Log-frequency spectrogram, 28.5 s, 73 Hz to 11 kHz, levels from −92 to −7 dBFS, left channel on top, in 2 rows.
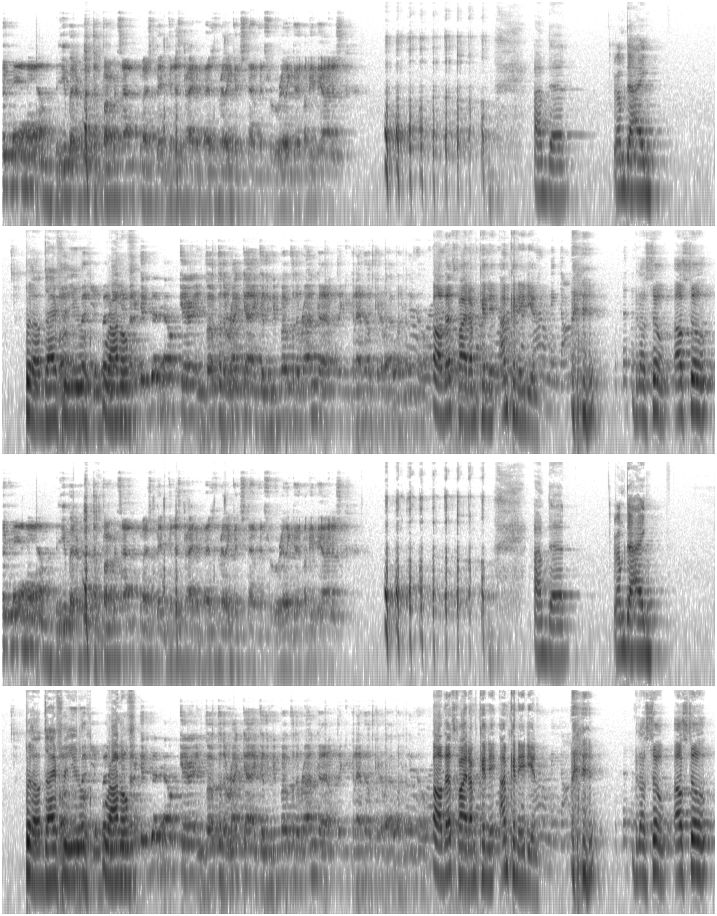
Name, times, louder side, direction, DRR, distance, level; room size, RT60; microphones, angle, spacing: voice 1, 0.0-6.9 14.5-14.6 15.4-22.8 23.4-23.6, equal, ahead, 5 dB, 4.4 m, -33 dB
voice 2, 7.6-8.4 9.6-11.3 12.2-13.0 14.7-16.0 16.2-16.9 22.9-25.0 25.6-26.1 26.9-28.3, right 3 dB, 40° right, 11 dB, 1.0 m, -27 dB
voice 3, 22.1-26.0 26.5-27.4, left 2 dB, 80° left, 6 dB, 4.6 m, -43 dB
29.5 x 20.5 x 8.3 m, 0.99 s
head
